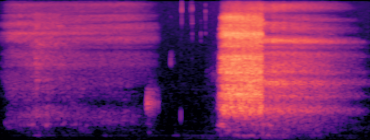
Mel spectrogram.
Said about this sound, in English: Deep breath.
